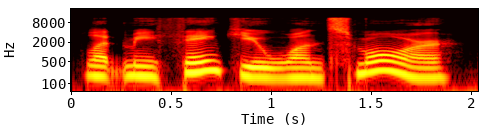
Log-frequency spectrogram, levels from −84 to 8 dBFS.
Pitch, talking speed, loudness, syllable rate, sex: 190 Hz, 175 wpm, -16 LUFS, 3.3 syllables/s, female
